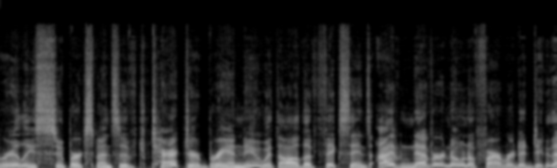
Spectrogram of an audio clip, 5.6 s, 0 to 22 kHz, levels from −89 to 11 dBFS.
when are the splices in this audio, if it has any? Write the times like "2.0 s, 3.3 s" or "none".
none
